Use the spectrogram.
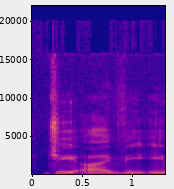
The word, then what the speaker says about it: give: spelling family you have g-i-v-e which is pronounced give or l-i-v-e which is pronounced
